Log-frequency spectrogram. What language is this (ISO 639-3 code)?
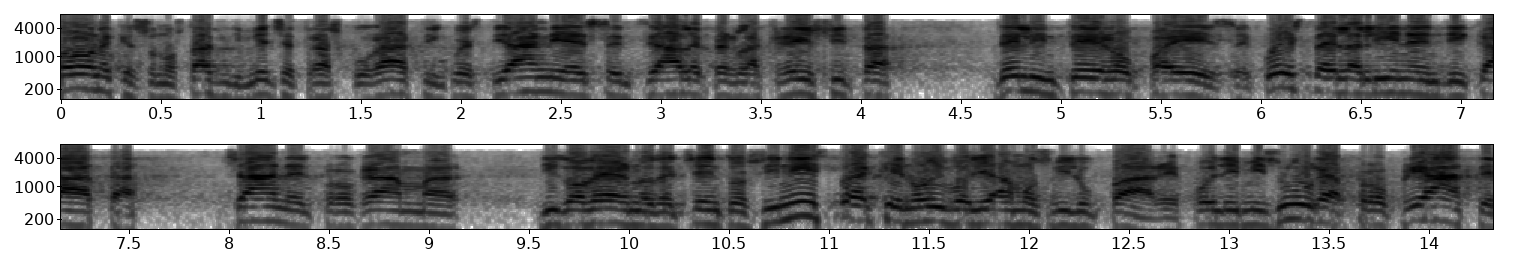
ita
